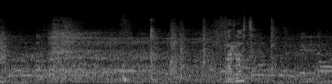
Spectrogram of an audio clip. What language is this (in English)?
Welsh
